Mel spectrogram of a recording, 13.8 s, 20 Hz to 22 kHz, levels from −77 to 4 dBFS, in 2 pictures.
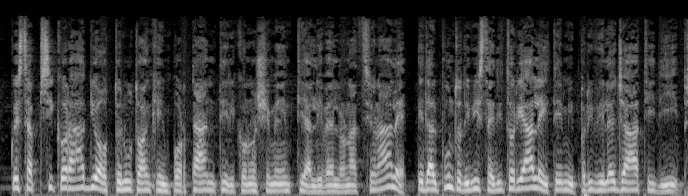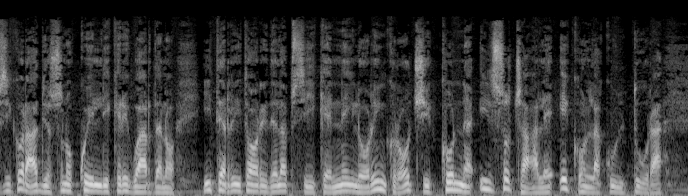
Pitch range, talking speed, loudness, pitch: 120-155 Hz, 170 wpm, -15 LUFS, 135 Hz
